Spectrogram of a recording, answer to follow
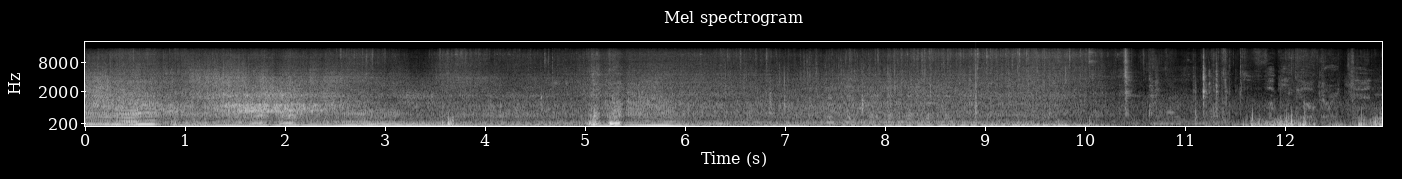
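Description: Datsun 510 engine revving hard as the car slides with its rear tires squealing, fitted with a new Subaru limited-slip rear differential; the engine pitch dips around five seconds in, then holds a steady note. About ten seconds in the engine sound drops away, leaving a few clicks and scuffs.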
